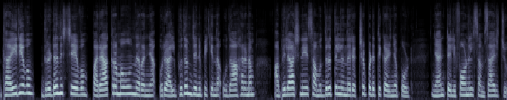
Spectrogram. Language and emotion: Malayalam, neutral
